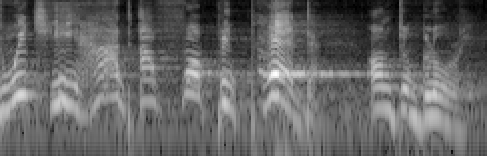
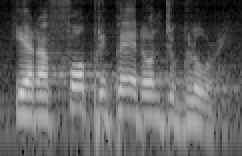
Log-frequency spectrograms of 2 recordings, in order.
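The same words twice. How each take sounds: First: "Which he had afore prepared" louder and slow; slow down and punch "Which he had afore prepared"; emphatic reading. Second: Said in the usual way. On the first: Real, not acted. Preacher stressing an important verse. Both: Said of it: "This is important".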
